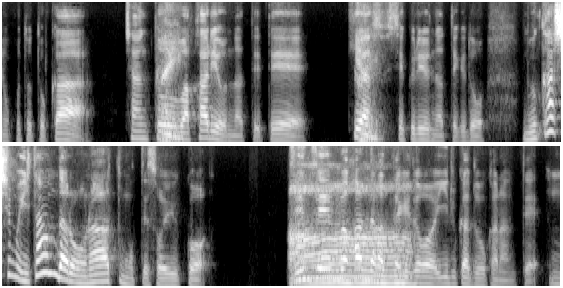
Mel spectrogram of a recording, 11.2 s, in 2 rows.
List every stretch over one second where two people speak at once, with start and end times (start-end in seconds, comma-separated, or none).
8.5-9.8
